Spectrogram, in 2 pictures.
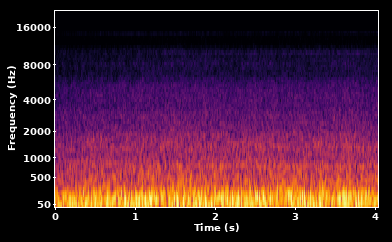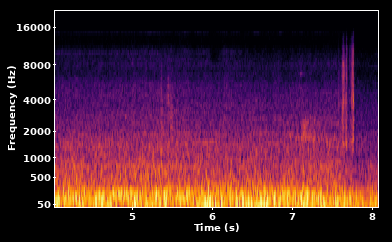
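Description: Carrier rooftop air-conditioning unit running in cooling, its compressors and condenser fan going with a steady hum and low drone.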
